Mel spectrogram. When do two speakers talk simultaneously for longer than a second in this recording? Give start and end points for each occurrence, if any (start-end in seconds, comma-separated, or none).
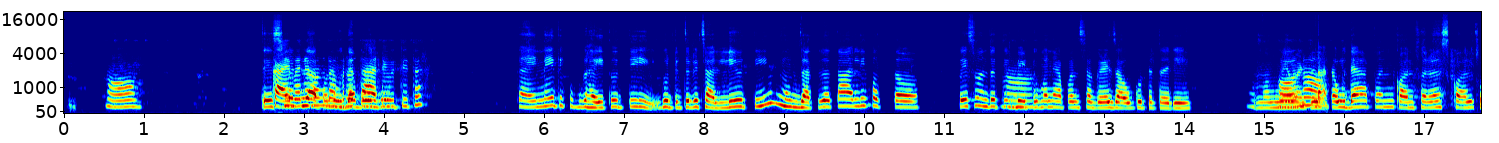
2.6-4.1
